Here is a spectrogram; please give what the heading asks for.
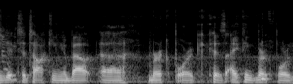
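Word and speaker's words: Mörk Borg: where it says like pronunciation is Merk Borg it's a Swedish it means dark Fort and yeah it's pronounced M Ur k b o RG Merk Borg at least that's that's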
